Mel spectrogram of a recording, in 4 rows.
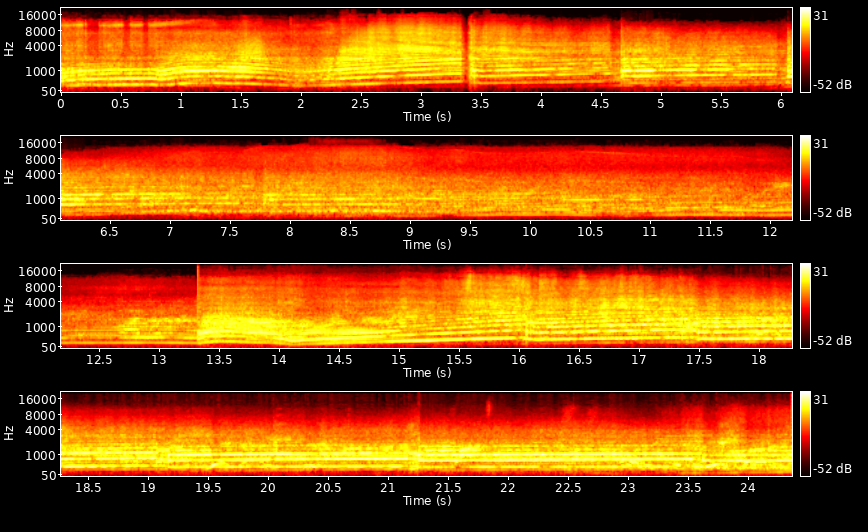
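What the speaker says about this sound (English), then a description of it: "This is that H2 Kawasaki Ninja" Engines, including a Kawasaki Ninja H2 motorcycle at a drag race, rev up and down repeatedly at high pitch, rising and falling as vehicles pass close by. The roar grows louder and denser toward the end.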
